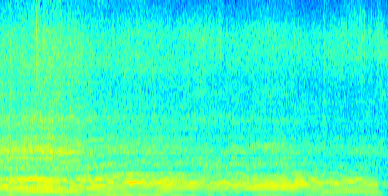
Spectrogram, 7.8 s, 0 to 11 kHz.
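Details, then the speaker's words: Stihl FS85 two-stroke petrol-mix strimmer, about 15 years old, started on fresh premix after about seven months unused in a log shed: high buzzing holds a steady, even pitch under cutting load, no misfire or stumble; normal running. "so that's it it works that still that's been there for about 15 years"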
